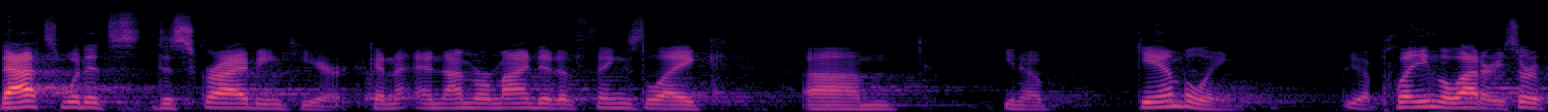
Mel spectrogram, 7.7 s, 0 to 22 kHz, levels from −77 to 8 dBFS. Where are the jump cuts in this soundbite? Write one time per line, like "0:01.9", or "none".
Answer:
0:01.8

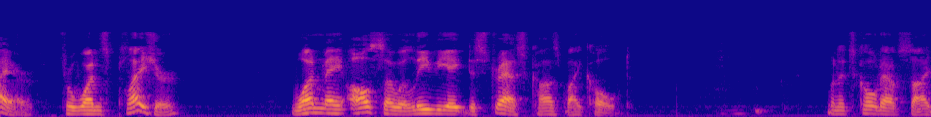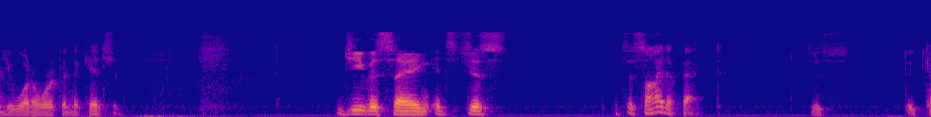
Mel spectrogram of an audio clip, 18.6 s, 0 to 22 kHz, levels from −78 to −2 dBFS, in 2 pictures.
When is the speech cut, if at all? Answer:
none

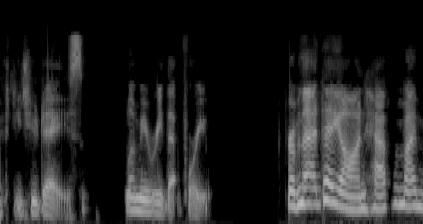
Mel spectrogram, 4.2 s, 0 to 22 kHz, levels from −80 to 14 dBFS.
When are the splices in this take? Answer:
0:01.2

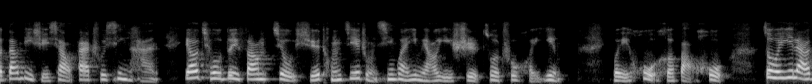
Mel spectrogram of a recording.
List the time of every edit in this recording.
0:06.0

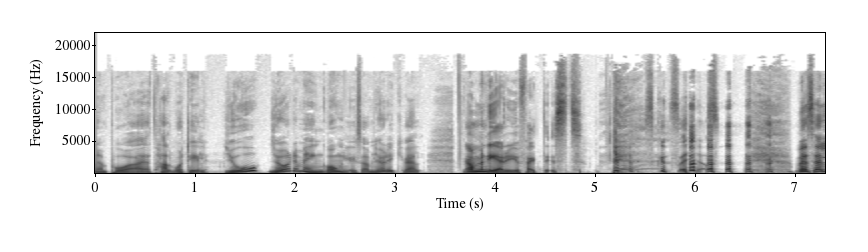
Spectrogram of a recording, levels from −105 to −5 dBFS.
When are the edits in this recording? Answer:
0:03.6
0:05.0

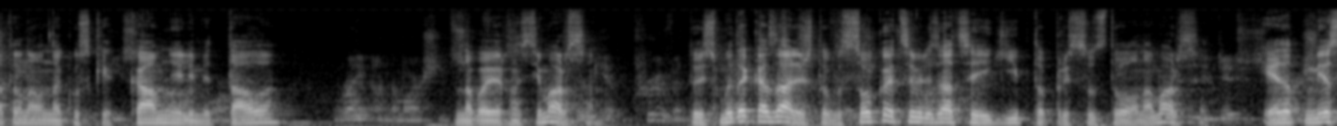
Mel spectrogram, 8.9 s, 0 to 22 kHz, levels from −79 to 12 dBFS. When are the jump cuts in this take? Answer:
none

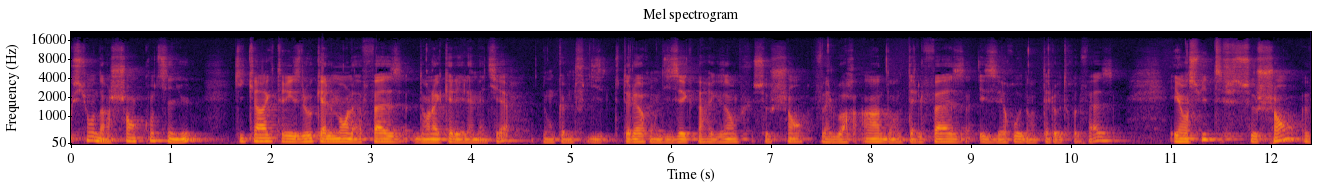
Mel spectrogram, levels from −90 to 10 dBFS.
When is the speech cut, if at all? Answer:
none

